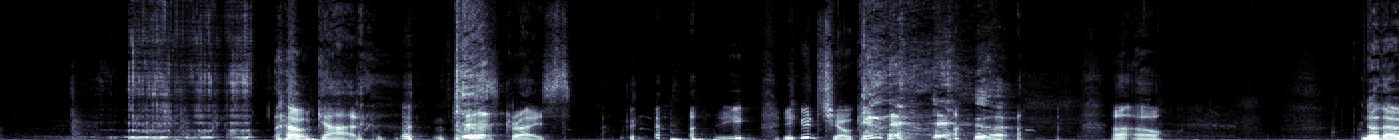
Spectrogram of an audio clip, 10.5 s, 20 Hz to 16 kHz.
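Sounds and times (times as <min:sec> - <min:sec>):
person drinking plain water: 0:00.7 - 0:02.0
speech: 0:02.0 - 0:07.7, 0:08.3 - 0:08.8, 0:10.2 - 0:10.4.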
